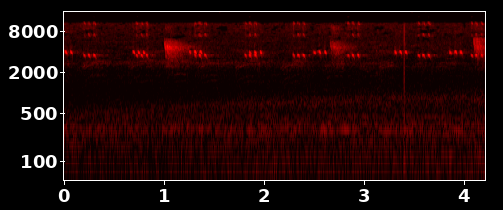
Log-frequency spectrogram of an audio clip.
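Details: Night crickets calling with gentle wind: paired bursts of brief pulsed chirps recur through the recording above a steady low rumble of wind, with a faint sharp click near the end.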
